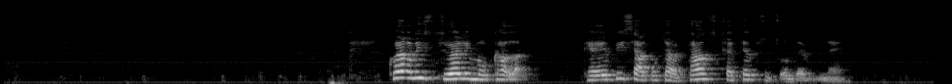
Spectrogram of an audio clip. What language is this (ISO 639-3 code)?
kat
